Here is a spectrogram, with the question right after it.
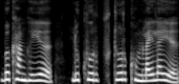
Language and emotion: Bodo, neutral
